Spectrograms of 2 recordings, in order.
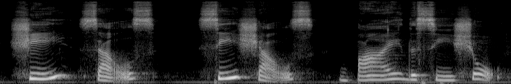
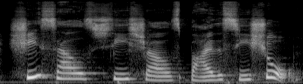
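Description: First: The phrase is said at a slow pace. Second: The phrase is said at a faster pace. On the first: "try it slowly with me" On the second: "Now a little faster"

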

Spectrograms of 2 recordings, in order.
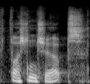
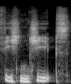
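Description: First: It is said in a New Zealand accent. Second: It is said in an Australian accent.

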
